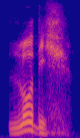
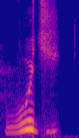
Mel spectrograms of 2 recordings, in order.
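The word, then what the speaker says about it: Łódź: Mis sa arvad, kuidas seda hääldatakse Poola keeles? – Lodish. – Ei. Vudž. – Vudž.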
